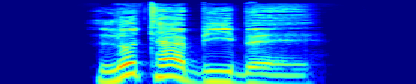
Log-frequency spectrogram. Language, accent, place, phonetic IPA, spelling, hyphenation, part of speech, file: German, Germany, Berlin, [ˈlʊtɐˌbiːbl̩], Lutherbibel, Lu‧ther‧bi‧bel, noun, De-Lutherbibel.ogg
- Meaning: A translation, published in 1534, of the Bible from the original Hebrew (Old Testament) and Greek (New Testament) by Martin Luther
